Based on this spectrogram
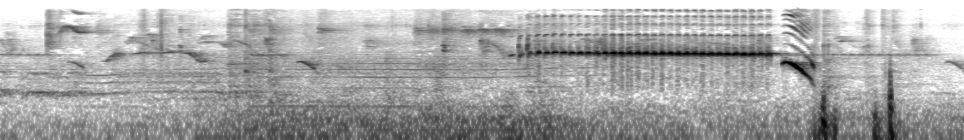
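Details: Sirpu in active trilling song, used to train songbirds: scattered soft chirps and short whistles lead into a two-second rapid high trill, then a sharp falling slur and two brief low knocks.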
